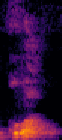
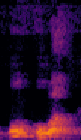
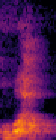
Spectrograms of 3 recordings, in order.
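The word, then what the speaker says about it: भुवः: that we say, Om Bhuva, some people pronounce it as bhuvaha. This creates a certain disturbance while the thought form is being created. So it is recommended to make the pronunciation clean and clear.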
